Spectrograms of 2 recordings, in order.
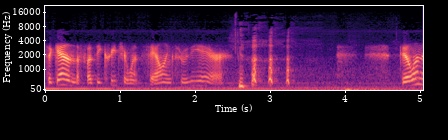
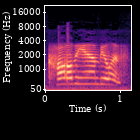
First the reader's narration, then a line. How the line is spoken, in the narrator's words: Dylan screamed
